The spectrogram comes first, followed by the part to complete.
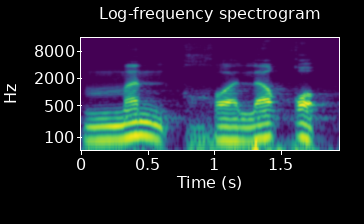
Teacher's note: یہاں نون ساکن کا اظہار ہے، غنہ نہیں کریں گے، خا اور قاف کو موٹا ادا کریں گے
